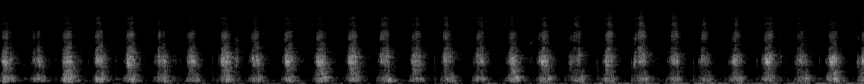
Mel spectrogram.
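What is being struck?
Wax-coated scratch-art paper scraped with a wooden stick.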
